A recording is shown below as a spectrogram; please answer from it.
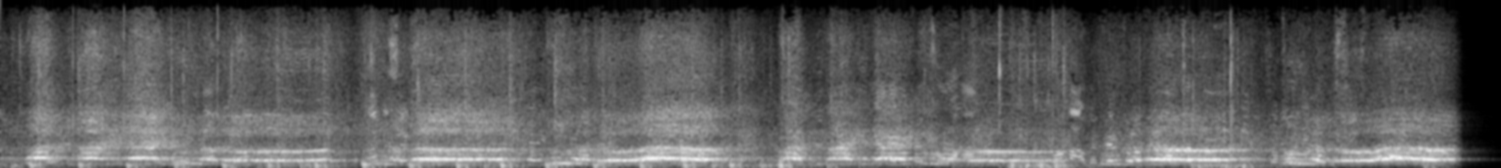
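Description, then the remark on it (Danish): A large football crowd at Brøndby Stadion during a Brøndby match chants in unison, a loud, sustained roar of voices rising and falling in a rhythmic, sing-song melody that carries on without a break for the whole stretch. “Ja du har været øh, på Brøndby Stadion her. Vi kan lige høre et, et lille klip, hvor lige at komme lidt i stemning.”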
